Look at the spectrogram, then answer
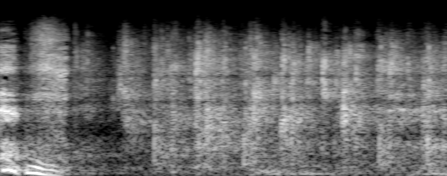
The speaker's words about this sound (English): Give yourself an applause for that because that is wonderful. Go ahead, you can do it. I know we're Baptists. Clap your hands. It's okay.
